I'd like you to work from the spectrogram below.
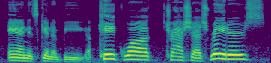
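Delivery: mocking Saints fans. Podcaster mocking boastful Saints fans, hyped and loud. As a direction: ham up a cocky Saints fan. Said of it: "Saints fans were saying".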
